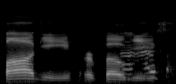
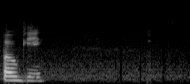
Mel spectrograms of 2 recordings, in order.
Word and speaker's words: bogey: stop I got a boggy pronounced bogey I played miniature golf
